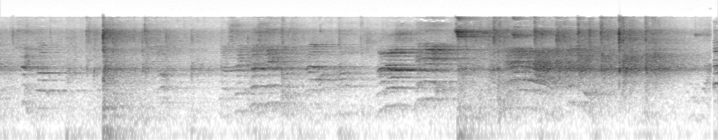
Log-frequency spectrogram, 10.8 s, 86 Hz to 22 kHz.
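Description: Players calling and shouting to each other during an indoor football game in a sports hall, with thuds of the ball being kicked and bouncing on the hard court floor, two loud ones about 1.5 seconds in and near 7 seconds.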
